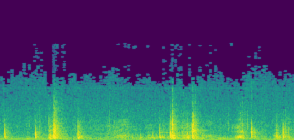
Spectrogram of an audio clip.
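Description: The bottom drawer of a dresser slides open and shut as someone gets a gun from it, with a handful of wooden clunks and rattles scattered over a few seconds and no voices.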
